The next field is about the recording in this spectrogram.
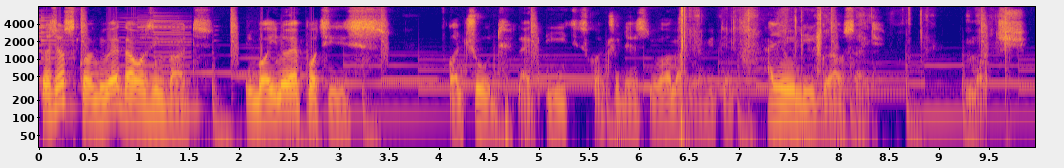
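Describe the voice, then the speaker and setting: A man's voice: deep voice, normal speed, over music. A young man with a Nigerian accent chatting casually to camera as a travel vlogger, telling stories with Pidgin slang and quoting himself. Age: young adult. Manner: animated storytelling with Pidgin slang and self-quoting. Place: living room, indoors.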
